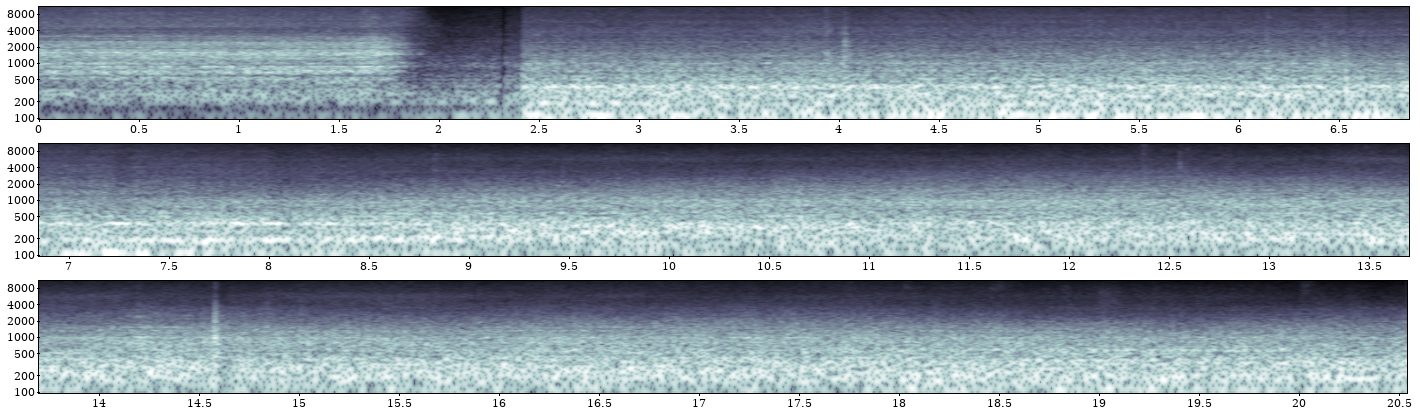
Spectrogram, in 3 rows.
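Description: Airbus A321 vacuum toilet flushing with a rushing hiss that cuts off abruptly about two seconds in. Then the steady low rumble of the airliner's cabin in flight, from the engines and airflow.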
